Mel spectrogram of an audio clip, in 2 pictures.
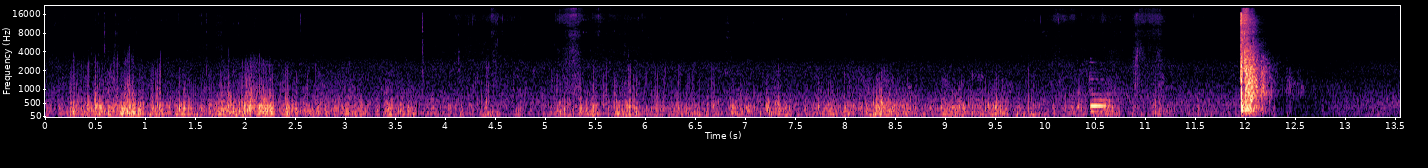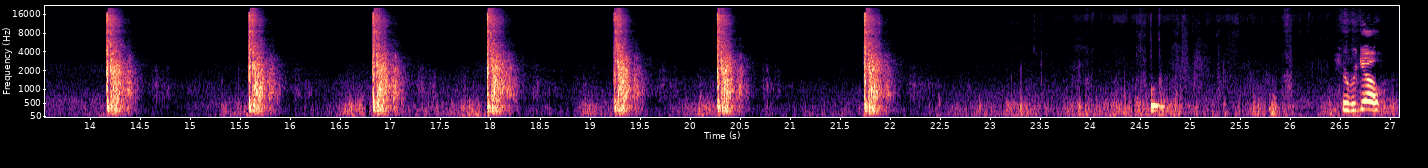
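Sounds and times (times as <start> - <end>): rifle shots: 12.0 - 12.5, 14.2 - 14.7, 15.6 - 16.1, 16.8 - 17.3, 18.0 - 18.4, 19.2 - 20.8, 21.7 - 22.2.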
